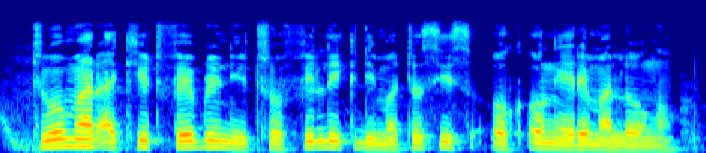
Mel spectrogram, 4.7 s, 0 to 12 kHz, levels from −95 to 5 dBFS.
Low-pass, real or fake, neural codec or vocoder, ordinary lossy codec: 7.2 kHz; real; none; none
